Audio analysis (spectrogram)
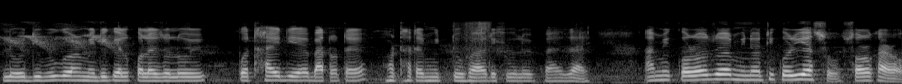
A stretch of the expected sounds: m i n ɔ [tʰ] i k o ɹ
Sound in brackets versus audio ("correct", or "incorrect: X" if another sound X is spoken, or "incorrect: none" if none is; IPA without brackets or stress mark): incorrect: t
